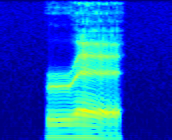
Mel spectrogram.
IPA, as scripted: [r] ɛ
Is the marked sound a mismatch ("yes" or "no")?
yes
